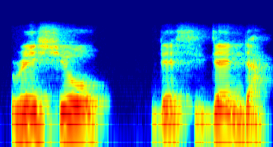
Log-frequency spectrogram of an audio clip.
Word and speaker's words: ratio decidendi: the court is what is generally known as ratio decidendi. Ratio decidendi. I'll spell that again for the benefit of those who are writing.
